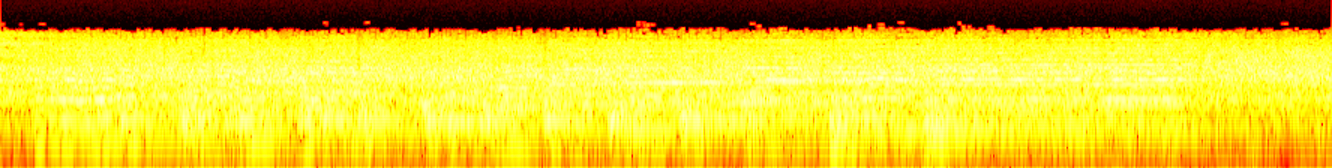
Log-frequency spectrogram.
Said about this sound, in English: Ladies and gentlemen, thank you very much for applauding that thing.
